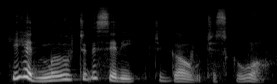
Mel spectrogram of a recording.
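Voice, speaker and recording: A woman voicing a kind, weary king disguised as a merchant in a children's storybook, speaking in a gentle, fatherly manner. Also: low-pitched, sing-song, normal speed, husky, exaggerated voice. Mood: matter-of-fact. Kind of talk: children's storybook read-aloud.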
